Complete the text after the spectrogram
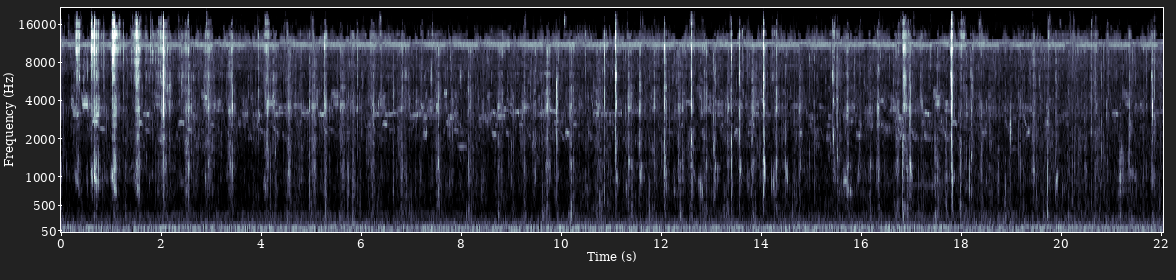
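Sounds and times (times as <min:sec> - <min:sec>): chewing and mouth smacking: 0:00.0 - 0:22.0.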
